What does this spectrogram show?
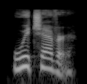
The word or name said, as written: whichever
